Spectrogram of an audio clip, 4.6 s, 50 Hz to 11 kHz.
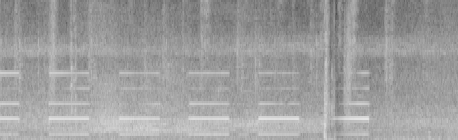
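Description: Audi RS7 door-open warning chime, a steady series of evenly spaced electronic beeps repeating close by inside the car over a low engine rumble, with a brief knock near the end.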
